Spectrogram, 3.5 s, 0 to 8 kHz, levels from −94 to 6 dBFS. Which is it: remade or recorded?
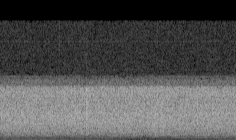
recorded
